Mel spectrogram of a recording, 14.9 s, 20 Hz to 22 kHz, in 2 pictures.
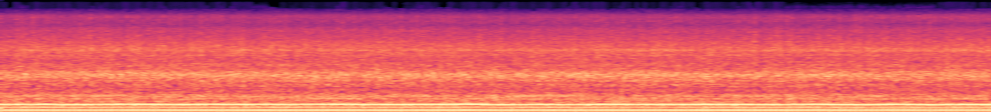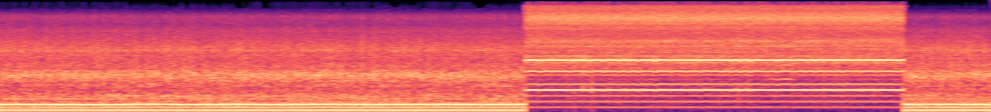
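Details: Briggs & Stratton engine on a 20-inch MTD mower, cold start after clearing hydrolock from oil overfill: holds a steady, even single-cylinder drone at constant pitch, no stumbling or surging; runs healthy.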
